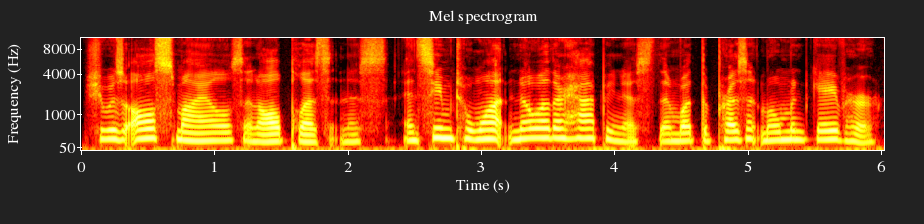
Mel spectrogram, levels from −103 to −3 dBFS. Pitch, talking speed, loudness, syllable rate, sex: 210 Hz, 210 wpm, -16 LUFS, 5.1 syllables/s, female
